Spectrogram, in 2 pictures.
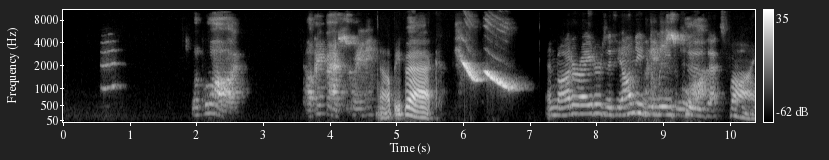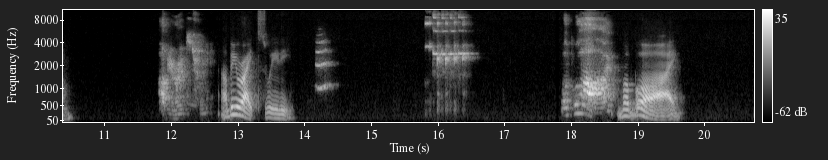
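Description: A parrot talks and mimics voices in bursts, close by.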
